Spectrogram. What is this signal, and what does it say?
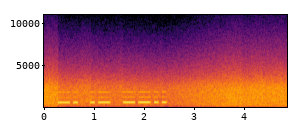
Morse code, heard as a keyed tone, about 15 wpm, 610 Hz, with radio static. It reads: NAZ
